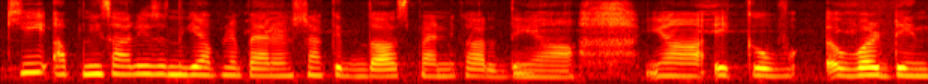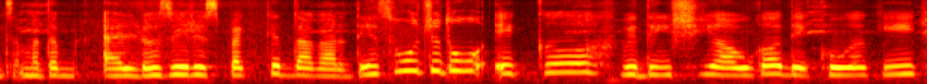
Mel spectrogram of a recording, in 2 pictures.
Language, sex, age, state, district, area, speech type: Punjabi, female, 18-30, Punjab, Tarn Taran, urban, spontaneous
